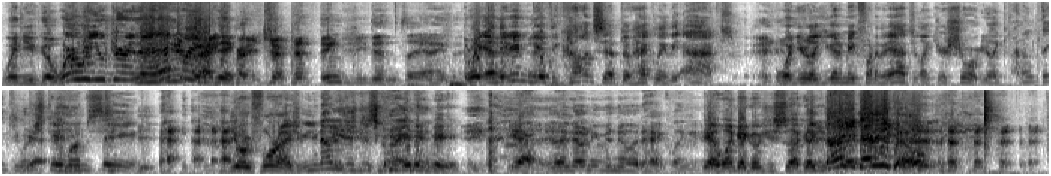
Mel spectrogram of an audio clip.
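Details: Adult male speakers in conversation; normal conversational speech.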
